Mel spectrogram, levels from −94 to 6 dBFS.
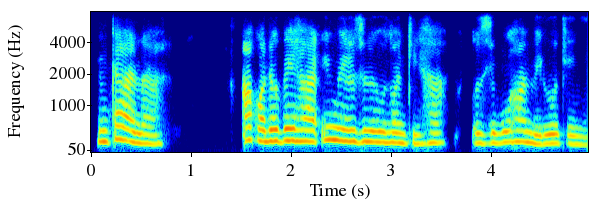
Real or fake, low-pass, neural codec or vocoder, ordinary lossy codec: fake; 7.2 kHz; codec, 16 kHz, 2 kbps, FreqCodec, smaller model; Opus, 24 kbps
